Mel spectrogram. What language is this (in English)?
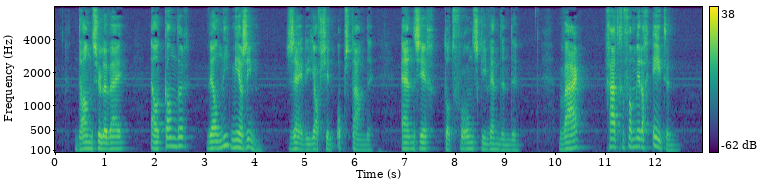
Dutch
